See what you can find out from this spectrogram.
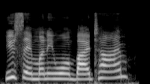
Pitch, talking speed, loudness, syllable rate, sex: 275 Hz, 240 wpm, -16 LUFS, 5.4 syllables/s, female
